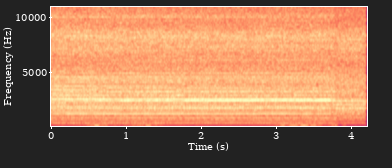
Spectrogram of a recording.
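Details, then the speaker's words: Copart auction rebuild car idling on the trailer just after starting, with the hood stuck shut. A steady, even low hum with no lifter ticks or knocking; the engine sounds healthy. "right so it's a started right up it sounds pretty good well here any lifter ticks or blanks or anything that shouldn't be there"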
